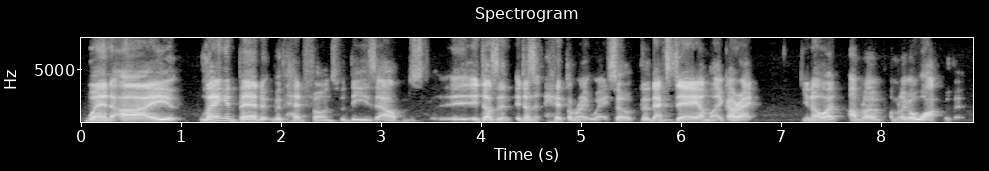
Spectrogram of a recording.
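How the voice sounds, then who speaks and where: A man's voice: mid-range voice, expressive, brisk, sharp tone. A man co-hosting a podcast in casual banter, joking and rambling with frequent laughs. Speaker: podcast co-host.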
